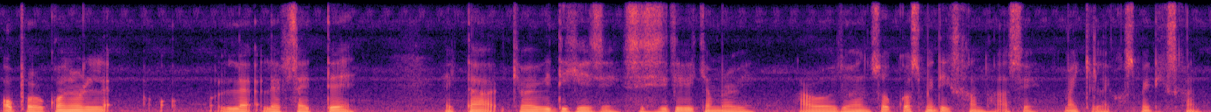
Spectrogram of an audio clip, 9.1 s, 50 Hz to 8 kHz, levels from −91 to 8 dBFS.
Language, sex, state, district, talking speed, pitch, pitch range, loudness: Nagamese, male, Nagaland, Dimapur, 165 wpm, 105 Hz, 95-110 Hz, -20 LUFS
